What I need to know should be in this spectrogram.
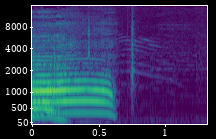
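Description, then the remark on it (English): A single drawn-out cartoon cat meow in a video game, as kitty cats eject from a body, loud and sliding downward and ending abruptly, followed by a faint short click and quiet background. “It's the kitty cats.”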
